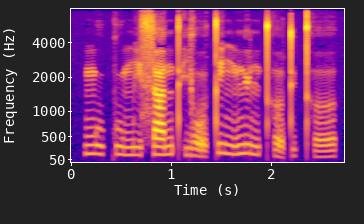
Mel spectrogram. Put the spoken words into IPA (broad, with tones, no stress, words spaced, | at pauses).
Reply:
mu˥˧ ku˥˧mi˥˩ sa˧˥nt̪ʰjo̰˨˩ʊ̯t̪i˥˧ŋn̪y˥˩n t̪ʰɤ̰˨˩t̪y˦ t̪ʰɤ˧˥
